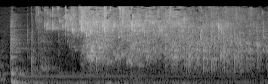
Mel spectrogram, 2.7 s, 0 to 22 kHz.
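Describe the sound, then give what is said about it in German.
580 grams of lukewarm water stream steadily into a large bowl standing on a scale, for a yeast dough, a continuous splashing pour with a bright hiss that starts abruptly and runs without pause; nobody speaks. “Und genau, jetzt kommen, kommt das lauwarme Wasser da rein.”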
